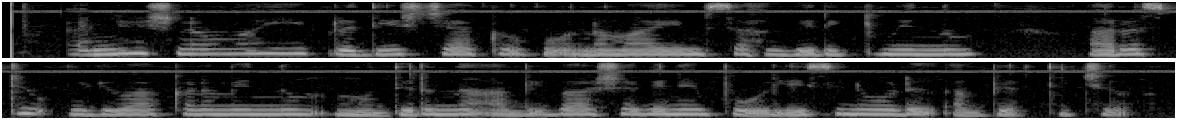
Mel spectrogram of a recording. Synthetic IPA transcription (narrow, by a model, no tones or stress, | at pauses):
ɐnʋiːʂɐɳɐʋumaːjiprɐd̪iːʂt͡ɕaːkːɨpṵːrɳɐmaːjumsɐhɐɣɐɾikʲːume̞nːum | ɐrɐstɨʔoɻuʋaːkːɐɳɐme̞nːumːud̪irnːɐ̰ʔɐ̰bʱibʱaːʂɐɣɐnepo̞̰ːliːsinoːɽɨʔɐbʱjɐrt̪ʰit͡ɕːṵ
